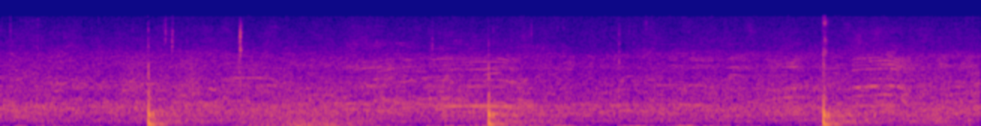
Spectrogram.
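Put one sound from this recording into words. Darts thud into a dartboard one after another.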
